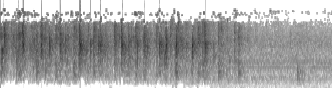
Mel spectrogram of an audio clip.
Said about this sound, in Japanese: And we want to welcome you. We're privileged to have you as a speaker tonight. では拍手を持ってお迎えしましょう。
